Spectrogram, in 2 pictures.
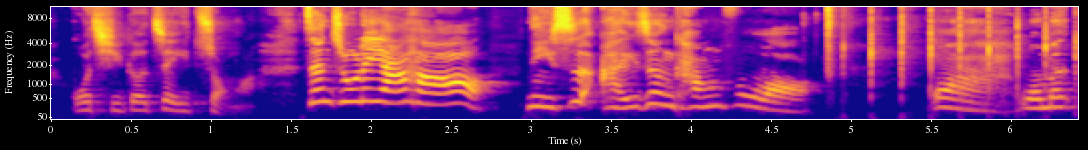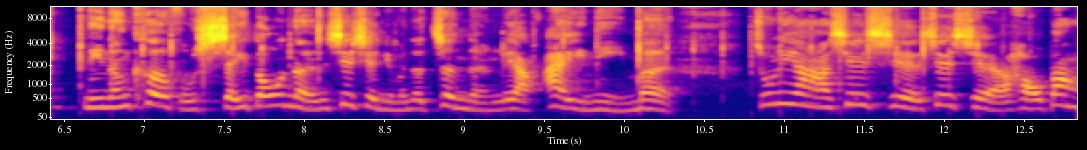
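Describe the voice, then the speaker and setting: A woman's voice: mid-range voice, fairly bright tone. A woman from Taiwan hosting a casual political livestream, rambling with fillers and tag questions and greeting viewers by name. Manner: chatty, greets viewers by name, reads donations.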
